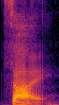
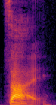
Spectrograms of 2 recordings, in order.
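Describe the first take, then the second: Both takes have the same delivery.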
